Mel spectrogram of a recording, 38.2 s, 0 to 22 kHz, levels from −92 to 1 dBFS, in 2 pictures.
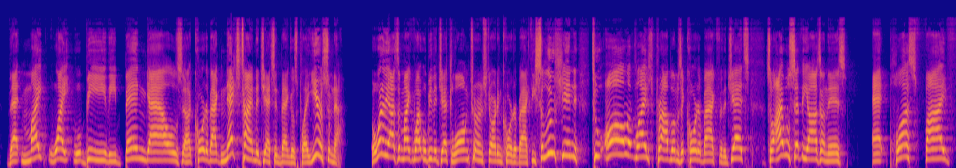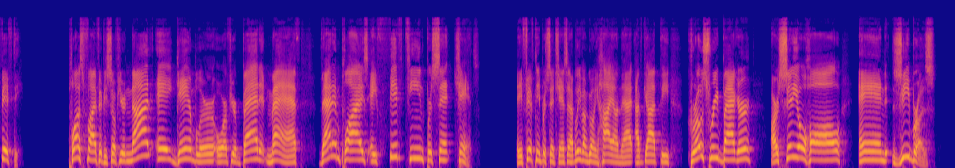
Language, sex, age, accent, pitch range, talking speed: English, male, 50-69, American, 160-230 Hz, 150 wpm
